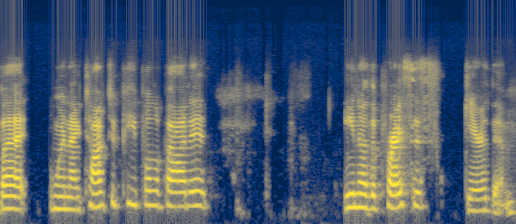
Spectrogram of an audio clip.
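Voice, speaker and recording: A woman with a fairly high voice and ordinary pitch variation speaks fairly slowly, with long, frequent pauses. The sound is dry and close with no echo. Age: 60s. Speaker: supplement customer. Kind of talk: casual chat.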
